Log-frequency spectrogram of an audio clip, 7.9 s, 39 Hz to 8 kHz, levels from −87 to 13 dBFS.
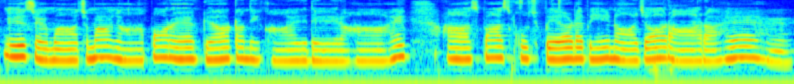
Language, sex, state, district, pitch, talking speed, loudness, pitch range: Hindi, female, Rajasthan, Jaipur, 195 Hz, 130 wpm, -17 LUFS, 175-205 Hz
